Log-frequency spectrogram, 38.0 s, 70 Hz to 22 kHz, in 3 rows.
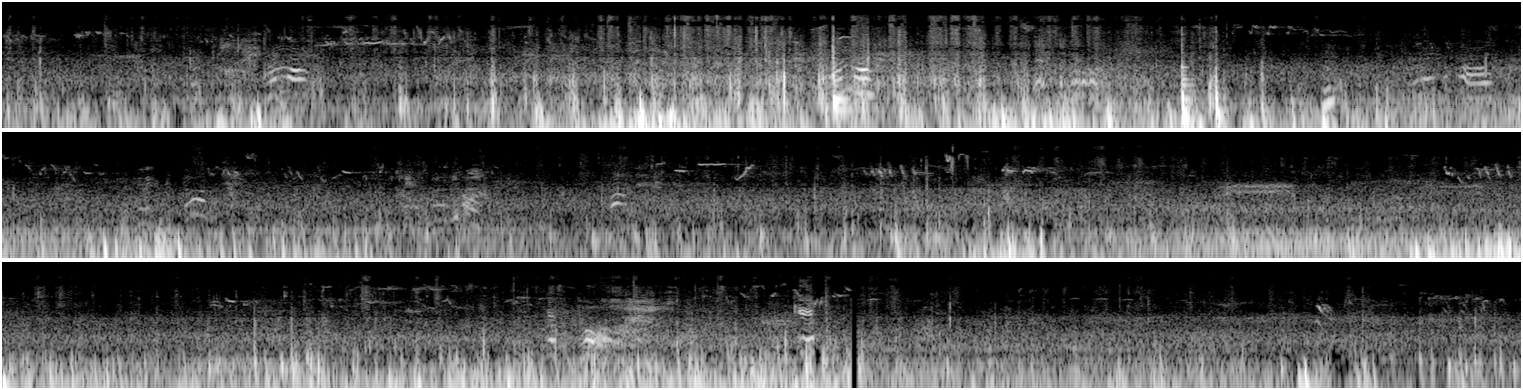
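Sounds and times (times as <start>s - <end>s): horse hoofbeats on grass: 0.0s - 37.9s.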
